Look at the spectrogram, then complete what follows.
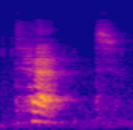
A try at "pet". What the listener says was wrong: Okay, that was very close, but can we put our lips together and make the puh sound when we say pet?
